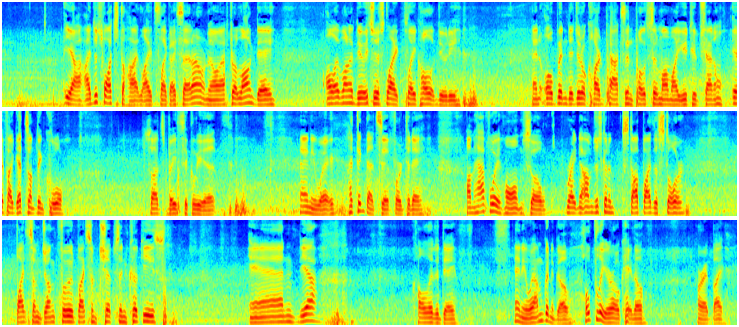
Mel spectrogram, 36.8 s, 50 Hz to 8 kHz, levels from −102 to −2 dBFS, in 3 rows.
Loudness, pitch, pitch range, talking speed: -18 LUFS, 145 Hz, 130-160 Hz, 155 wpm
